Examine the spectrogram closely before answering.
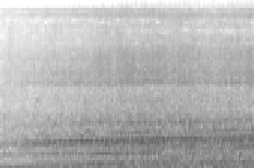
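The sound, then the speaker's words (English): A spaceship's sublight drive in an audio drama, rendered as a steady, low engine-like rumble with a constant hum that stays even throughout. “Bring us in closer. Aye, aye, sir. Moving us in on sublight drive.”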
